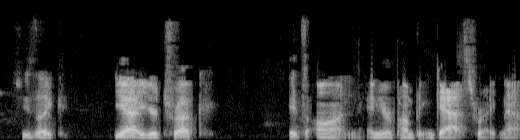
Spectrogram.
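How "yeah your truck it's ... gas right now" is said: mock condescending tone in a woman's voice. Retelling what a woman said to him while he pumped gas, imitating a condescending woman. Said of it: "nodding her head with her eyes as wide".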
